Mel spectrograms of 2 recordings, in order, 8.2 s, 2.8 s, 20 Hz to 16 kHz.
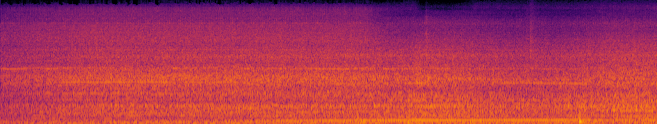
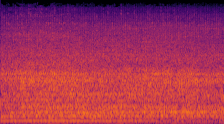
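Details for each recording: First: BMW E92 325i N52 manual petrol engine idling smoothly and evenly with a faint steady hum after the engine rattle fix; the rumble has gone, no rattle. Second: BMW E92 325i N52 manual idling: steady gritty rumble and whirr from the belt area; owner is fairly confident it is the dry belt tensioner/idler pulley bearing, possibly the fan too.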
